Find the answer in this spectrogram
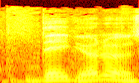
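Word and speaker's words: Daigle: Lorraine d'aigle ou Lorraine d'aigle, comme vous voulez. – Oui, voilà, d'aigle, c'est sa prononciation en anglais, on en est désolé.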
